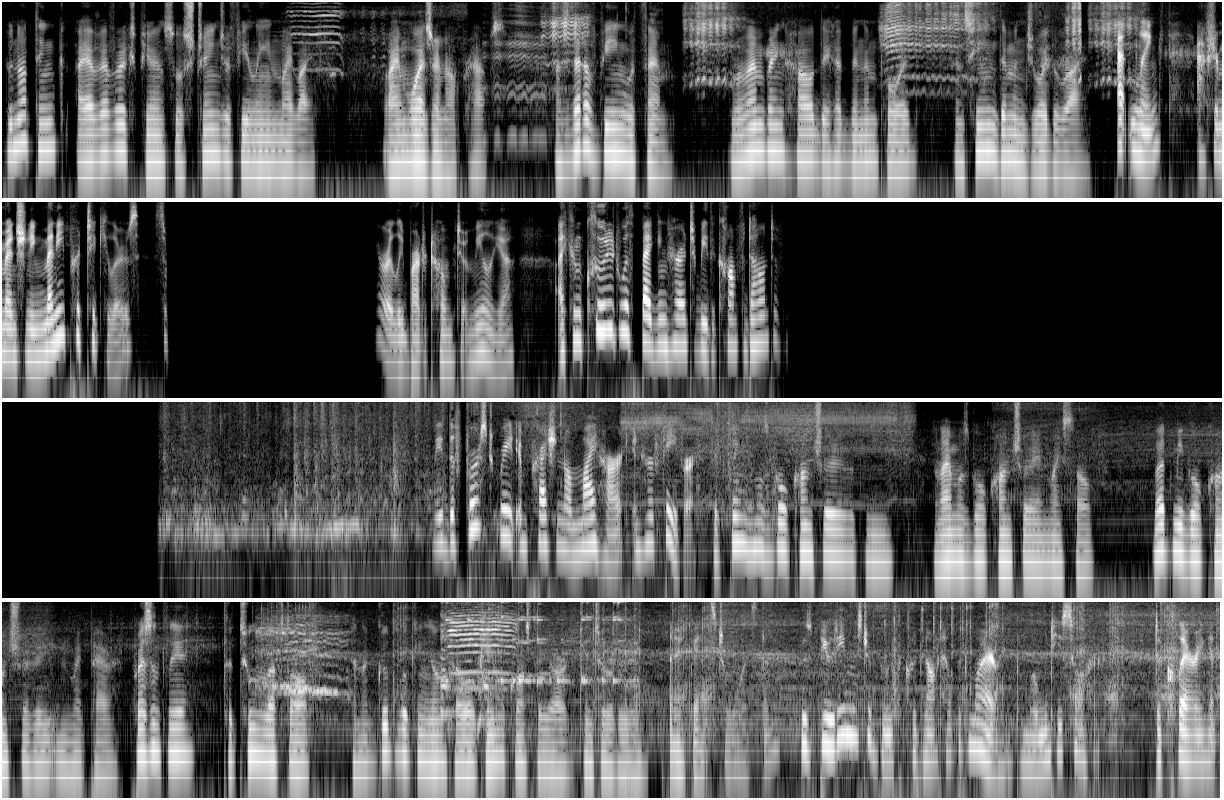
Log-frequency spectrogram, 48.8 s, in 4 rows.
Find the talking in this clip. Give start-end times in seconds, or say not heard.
0.0-13.8, 15.9-20.0, 28.7-48.7.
